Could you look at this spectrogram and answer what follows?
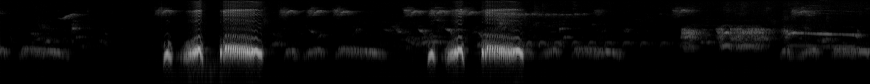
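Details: Decoy spotted dove calls to lure other doves. Two phrases, about three seconds apart, each pair a rising short note with a loud, rich coo and softer trailing coos, with faint high chirps from other birds.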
